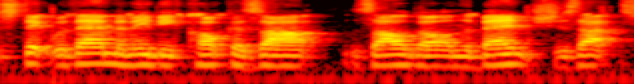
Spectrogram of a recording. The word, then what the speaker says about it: Cokanasiga: think he should stick with them and maybe Coca Zalga on the bench. Is that how you pronounce his name? Cokanasiga.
